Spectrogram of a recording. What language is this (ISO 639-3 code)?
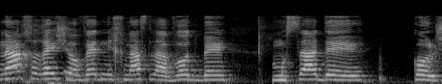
heb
